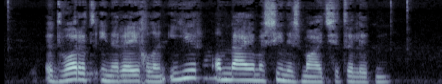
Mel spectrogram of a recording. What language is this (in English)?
Western Frisian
